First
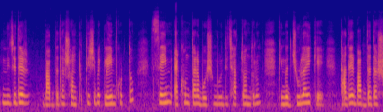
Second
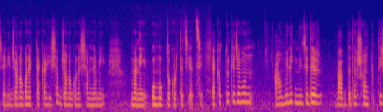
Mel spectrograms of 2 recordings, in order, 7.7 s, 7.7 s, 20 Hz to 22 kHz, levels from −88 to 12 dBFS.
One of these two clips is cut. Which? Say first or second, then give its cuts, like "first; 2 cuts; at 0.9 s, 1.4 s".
second; 1 cut; at 4.1 s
